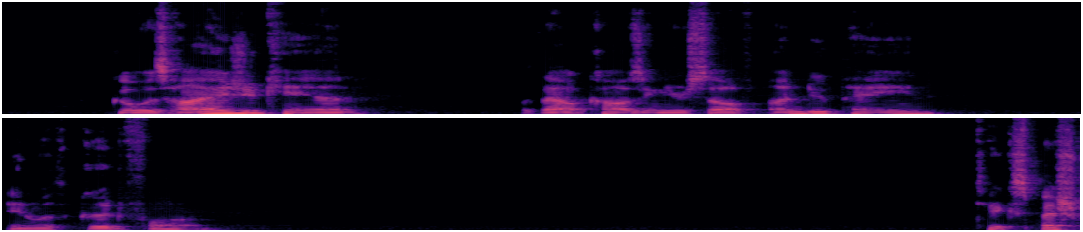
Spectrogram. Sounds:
speech

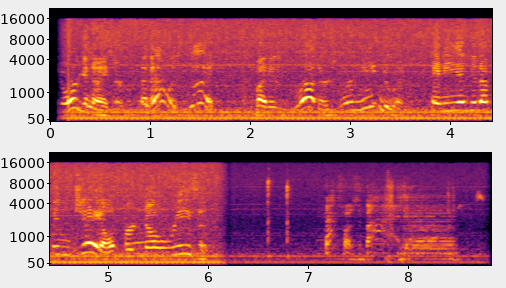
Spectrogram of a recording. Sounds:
speech

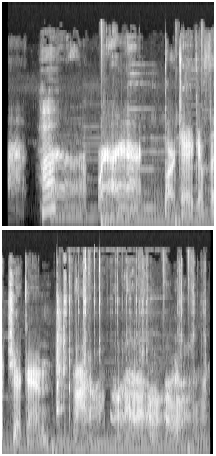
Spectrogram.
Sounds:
speech

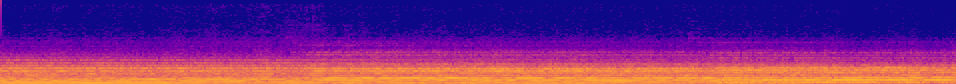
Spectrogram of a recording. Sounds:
ambient music
guitar
music

